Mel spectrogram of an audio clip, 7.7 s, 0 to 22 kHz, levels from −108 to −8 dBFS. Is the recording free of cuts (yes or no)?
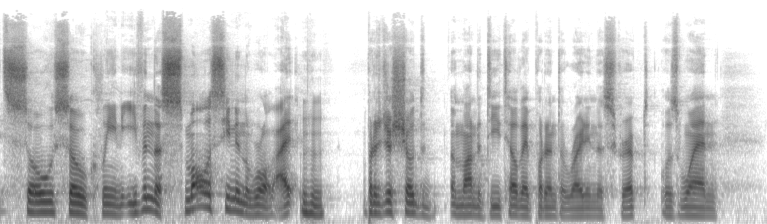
no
